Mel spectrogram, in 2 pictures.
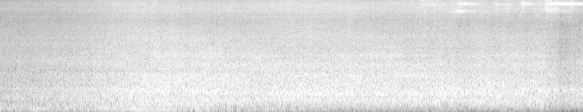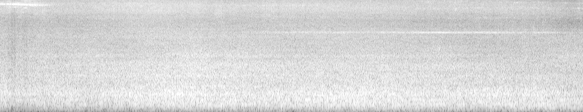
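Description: Electric-hauled passenger train passing close by: a steady rushing rumble of coach wheels on the rails that builds over the first two seconds and holds as the coaches go past. Brief high-pitched wheel squeals come about halfway through, and a thin steady whine near the end.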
